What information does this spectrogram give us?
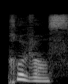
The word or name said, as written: provence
